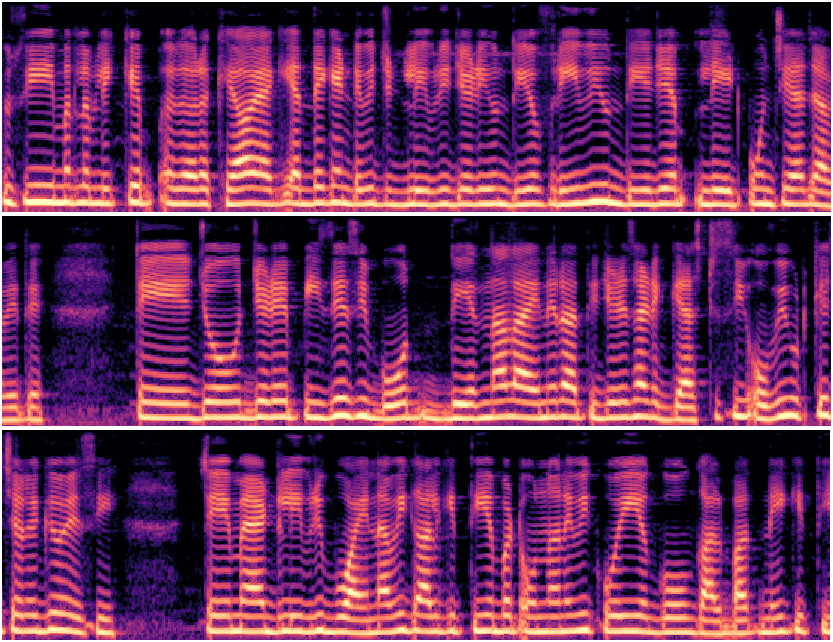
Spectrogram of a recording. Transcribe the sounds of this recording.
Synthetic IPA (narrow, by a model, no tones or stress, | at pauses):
t̪ʊsĩːmət̪ləblɪkeɾəkʰːejaːɦoːjaːk̬ɪəd̪eːk̬ɛ̃ɳʈeːʋɪt͡ʃɖɪliːʋɾiːd͡ʒeːɽiːɦʊnd̪iːɛoːpʰɾiːʋiːɦʊnd̪iːɛːd͡ʒeːleːʈpɔ̃ːɲt͡ʃeːaːd͡ʒaːʋeːt̪eː | t̪eːd͡ʒoːd͡ʒeːɽeːpiːzeːs̬iːbɔːt̪d̪eːɾnaːlaːeːnẽːɾaːt̪iːd͡ʒeːɽeːsaːɖeːɡɛːsʈsiːʔoːʋiːʊʈʰkeːt͡ʃəleːɡeɦoːeːsiː | t̪eːmɛ̃ːɖɪliːʋɾiːbʊaːiːnãːʋiːɡəlk̬iːt̪iːɦɛːbəʈʊnãːnẽːʋiːkoːiːəɡoːɡəlbaːt̪nəĩːkiːt̪iː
